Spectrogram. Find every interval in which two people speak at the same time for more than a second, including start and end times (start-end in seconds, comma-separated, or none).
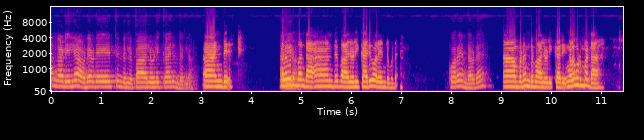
none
